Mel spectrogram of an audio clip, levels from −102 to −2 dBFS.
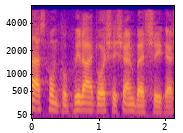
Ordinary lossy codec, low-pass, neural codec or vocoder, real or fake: MP3, 32 kbps; 5.4 kHz; codec, 16 kHz, 0.5 kbps, FunCodec, trained on LibriTTS, 25 frames a second; fake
